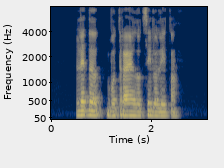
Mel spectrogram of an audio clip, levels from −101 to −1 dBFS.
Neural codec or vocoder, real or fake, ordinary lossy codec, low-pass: none; real; none; none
